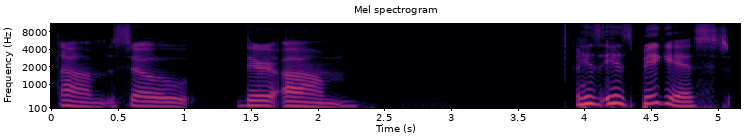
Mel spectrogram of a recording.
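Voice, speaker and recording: A woman's voice: fairly low pitch, sing-song, extremely slow, clean tone, no echo. A woman hosting a true crime podcast in casual, giggly, informal talk. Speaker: podcast host.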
